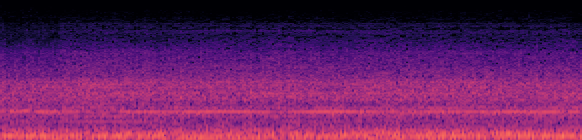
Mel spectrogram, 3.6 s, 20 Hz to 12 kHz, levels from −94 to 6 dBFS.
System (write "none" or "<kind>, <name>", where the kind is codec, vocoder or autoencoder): none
